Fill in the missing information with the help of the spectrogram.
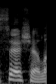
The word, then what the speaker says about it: Saoirse: Rhymes with inertia. she's a huge actress. – Saoirse Ronan. She always says Saoirse, like Inertia. I'm like, oh. – Right. – And it's like S-O-I-R-C-H backwards X.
